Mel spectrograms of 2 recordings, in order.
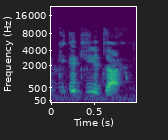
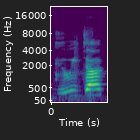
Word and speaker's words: geoduck: Now, you might ask yourself, what is a geoduck? First of all, it's not even pronounced that. It's pronounced like gooey duck. I don't know how to pronounce it. I said geoduck.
